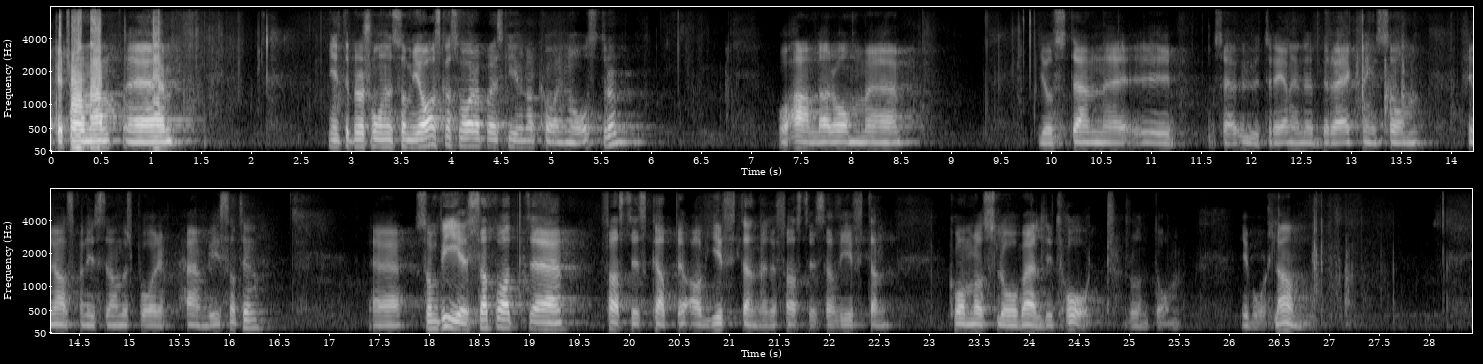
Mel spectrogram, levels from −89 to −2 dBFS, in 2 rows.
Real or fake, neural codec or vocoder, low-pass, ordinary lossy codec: fake; codec, 16 kHz, 6 kbps, DAC; 7.2 kHz; none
